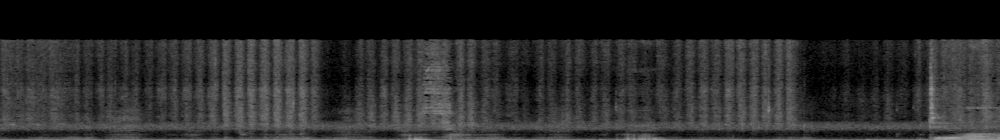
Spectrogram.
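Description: Faint, fast, even scratchy strokes of an oiled makeup brush's bristles being scrubbed against a textured silicone cleaning mat, worked dry without water, over a steady low hum.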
